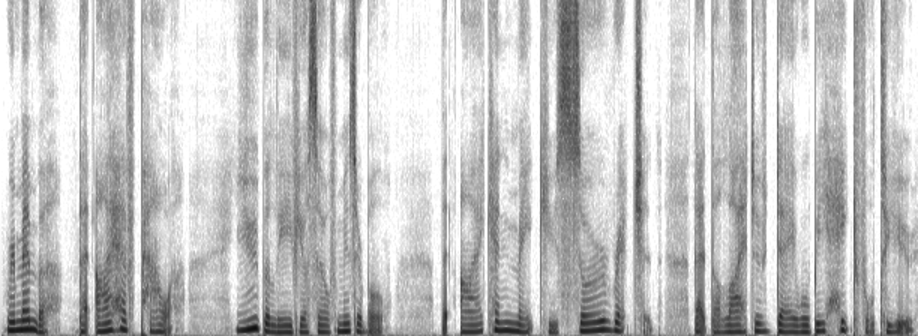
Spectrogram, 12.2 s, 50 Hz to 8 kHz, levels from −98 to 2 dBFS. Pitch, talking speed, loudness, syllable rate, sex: 175 Hz, 125 wpm, -19 LUFS, 4.0 syllables/s, female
